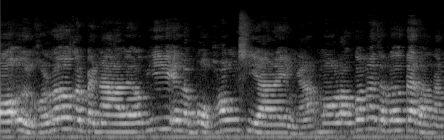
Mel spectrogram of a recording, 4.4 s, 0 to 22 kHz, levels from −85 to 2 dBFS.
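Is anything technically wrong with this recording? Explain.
No, nothing technically wrong can be heard here.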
